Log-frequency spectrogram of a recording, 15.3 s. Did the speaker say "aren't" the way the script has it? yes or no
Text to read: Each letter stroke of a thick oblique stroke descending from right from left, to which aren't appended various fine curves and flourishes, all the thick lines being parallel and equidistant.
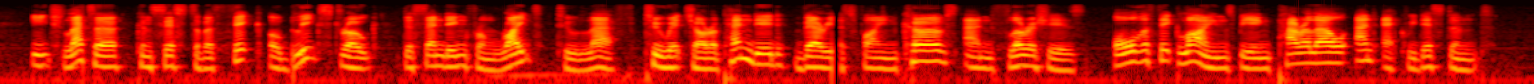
no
